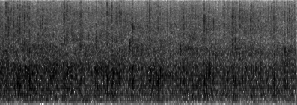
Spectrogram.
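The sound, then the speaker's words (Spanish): A church audience applauds together during a sermon. The clapping is a steady, dense wash of many hands that holds at an even level for the whole two seconds, with no voices standing out. “Vamos a una ofrenda de palmas todos juntos, querido.”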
